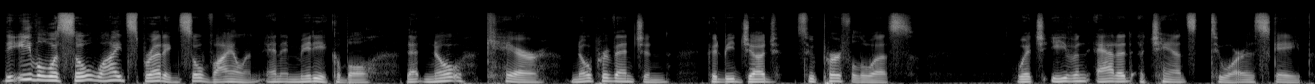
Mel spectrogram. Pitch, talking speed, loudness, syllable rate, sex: 130 Hz, 125 wpm, -22 LUFS, 4.1 syllables/s, male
